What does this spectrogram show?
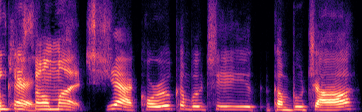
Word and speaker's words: kombucha: Yeah, Koru kombucha, not Here you go. kombuchi.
